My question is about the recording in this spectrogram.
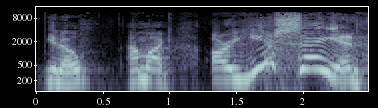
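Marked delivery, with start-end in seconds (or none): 1.3-2.4 acted disbelief. Retold challenge to the pastor.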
